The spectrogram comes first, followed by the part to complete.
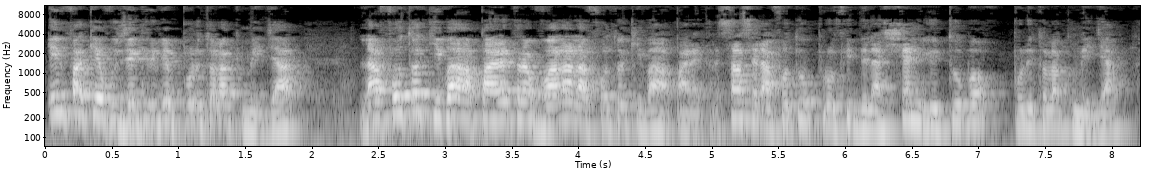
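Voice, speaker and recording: Excited man commenting news. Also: a little high, quick pace, roomy sound. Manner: emphatic, repeats himself, urgent asides to viewers. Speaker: political commentator and channel host.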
